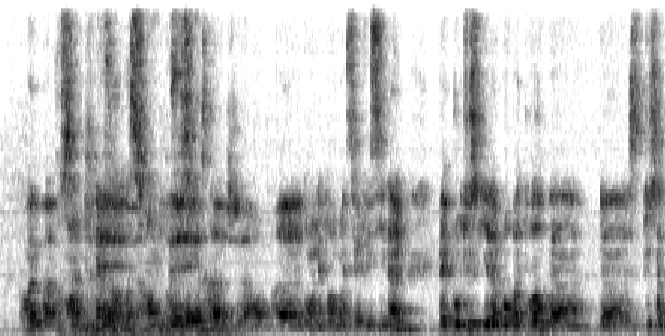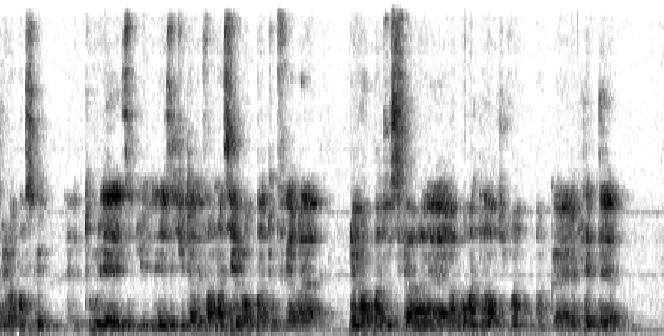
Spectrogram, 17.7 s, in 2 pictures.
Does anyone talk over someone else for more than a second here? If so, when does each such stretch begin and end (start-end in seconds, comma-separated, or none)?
0.7-3.0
